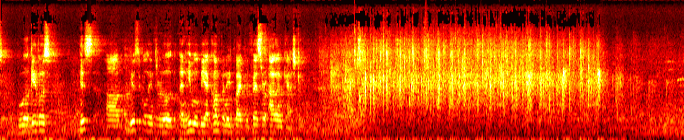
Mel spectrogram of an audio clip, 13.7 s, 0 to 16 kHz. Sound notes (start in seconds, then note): 6.3 audience applauding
